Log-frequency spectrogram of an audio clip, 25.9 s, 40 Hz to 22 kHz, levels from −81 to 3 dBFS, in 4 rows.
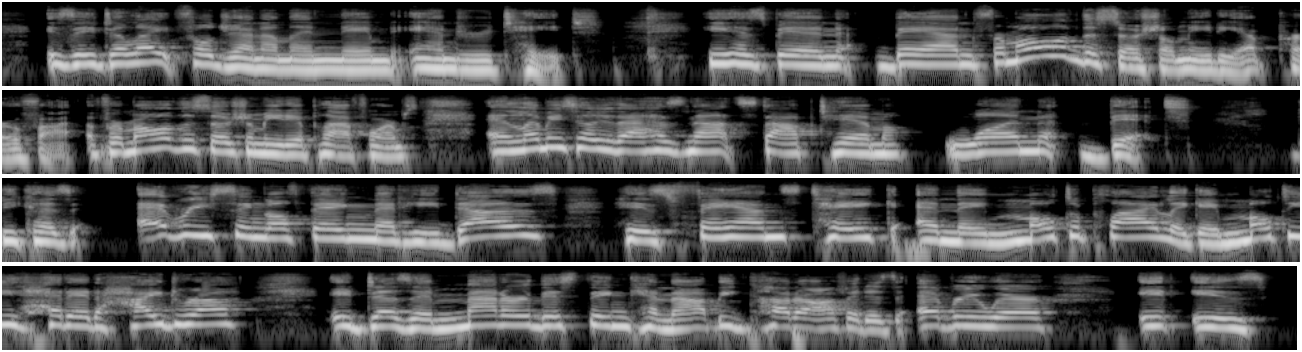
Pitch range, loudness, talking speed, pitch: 185-245 Hz, -21 LUFS, 155 wpm, 215 Hz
